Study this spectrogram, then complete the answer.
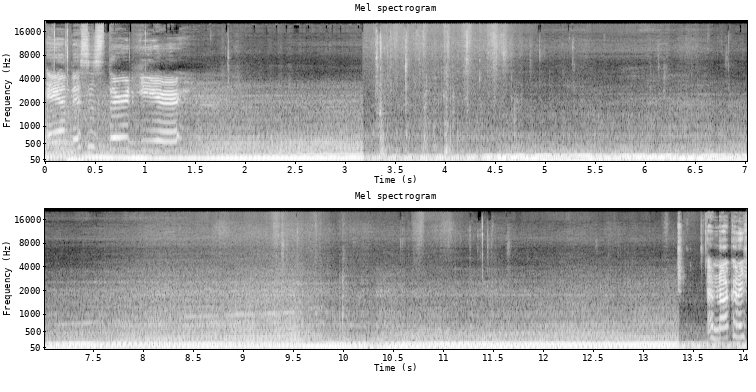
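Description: A manual stick-shift car drives in third gear, its engine giving a loud close steady rumble from inside the cabin, with a rising rev and gear change at the start and voices talking over it.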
